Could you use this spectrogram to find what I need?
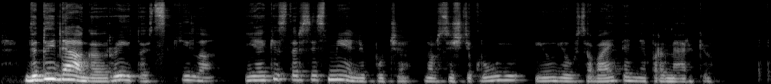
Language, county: Lithuanian, Kaunas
